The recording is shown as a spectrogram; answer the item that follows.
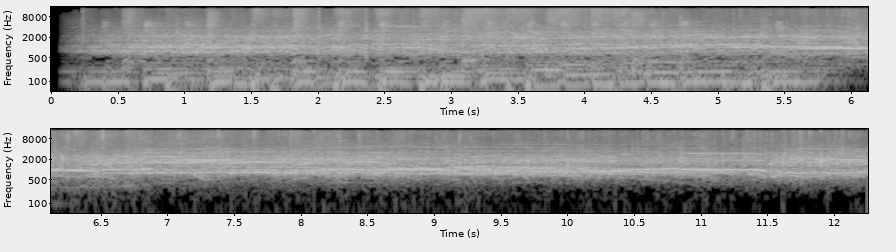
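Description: Studio house band playing walk-on music over an audience's applause, cheering and whoops. About halfway through, the band's low notes drop out, leaving the applause and whoops.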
